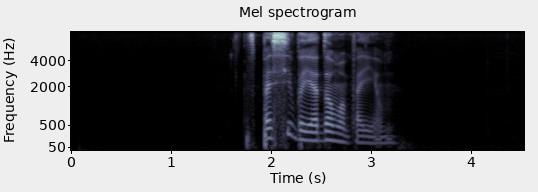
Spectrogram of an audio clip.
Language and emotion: Russian, positive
